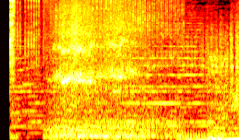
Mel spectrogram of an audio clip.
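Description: Tyres skidding with a high screech, mixed with music, starting suddenly just after the opening.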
